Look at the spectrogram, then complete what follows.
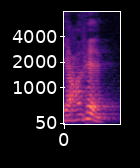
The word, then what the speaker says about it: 야훼: 믿는 하나님의 이름은 여호와예요 정확한 발음은 야훼 야외 하나님이 어떤 분이냐 그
